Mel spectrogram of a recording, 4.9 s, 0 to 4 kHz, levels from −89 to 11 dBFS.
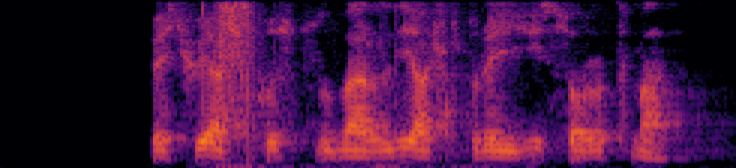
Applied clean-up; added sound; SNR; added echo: none; Tearing; 10 dB; reverberation time 0.6 s.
